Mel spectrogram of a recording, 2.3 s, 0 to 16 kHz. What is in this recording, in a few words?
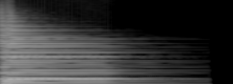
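E flat Suspended 4th Sharp 5th, chord; Ebsus4#5 strummed; 4,3,4,2; JGuitar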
